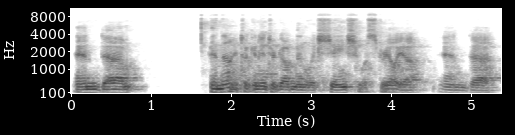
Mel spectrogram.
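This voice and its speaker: A Canadian man in his sixties introducing himself casually on a video call from home, relaxed with many fillers. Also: lowish voice, moderate pace, vocal fry, slight background noise. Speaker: panelist. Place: home room at night, indoors. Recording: echoey, dull video call audio.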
